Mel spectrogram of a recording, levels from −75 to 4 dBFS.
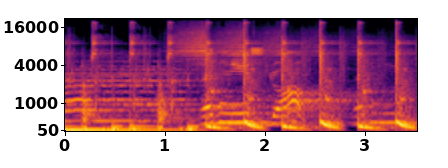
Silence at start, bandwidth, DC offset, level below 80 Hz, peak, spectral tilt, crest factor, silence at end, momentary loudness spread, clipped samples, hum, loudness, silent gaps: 0 s; over 20 kHz; 0.4%; -16 dBFS; 0 dBFS; -4.5 dB/octave; 10 dB; 0 s; 5 LU; 0.6%; none; -10 LUFS; none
